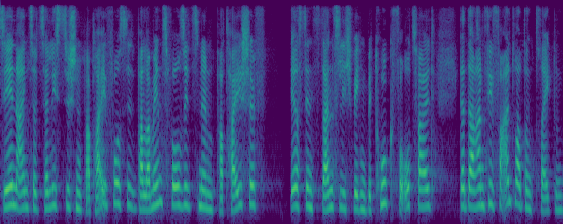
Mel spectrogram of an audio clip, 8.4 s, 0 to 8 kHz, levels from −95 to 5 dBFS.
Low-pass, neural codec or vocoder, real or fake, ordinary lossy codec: 7.2 kHz; codec, 16 kHz, 2 kbps, FunCodec, trained on LibriTTS, 25 frames a second; fake; none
